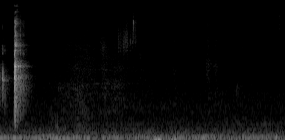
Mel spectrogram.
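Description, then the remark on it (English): A single bright, sharp clink of beer glasses tapped together in a toast near the start, followed by a low steady rumble with no talking. “All right, friends. All right. Cheers. Cheers.”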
